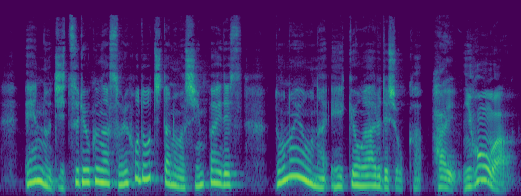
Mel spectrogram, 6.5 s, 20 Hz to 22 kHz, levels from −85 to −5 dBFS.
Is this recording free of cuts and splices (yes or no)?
no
